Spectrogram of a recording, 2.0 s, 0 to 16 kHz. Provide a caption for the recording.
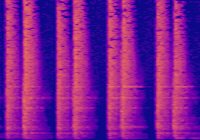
4x4 takt slow closed hihat
This hihatloop was recorded by myself with my mobilephone in New York.
Hihat, LiveDrums, Loop, MobileRecord, Sample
